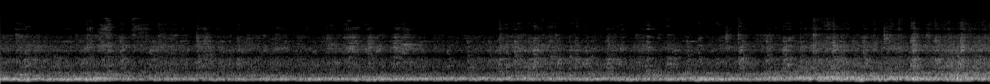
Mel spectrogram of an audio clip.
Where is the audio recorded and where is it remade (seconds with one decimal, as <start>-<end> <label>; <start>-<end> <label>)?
0.0-7.5 recorded; 7.5-9.4 remade; 9.4-9.9 recorded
